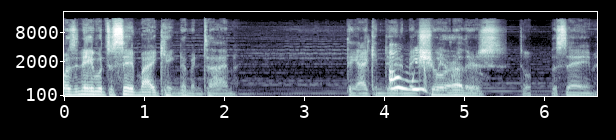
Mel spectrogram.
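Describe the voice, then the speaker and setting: A raspy, put-on character voice speaks with long, frequent pauses over faint music in the background. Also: man, medium pitch for a man, moderate pace. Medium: actual play.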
